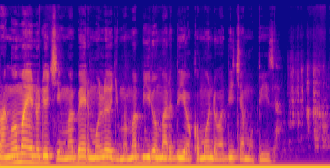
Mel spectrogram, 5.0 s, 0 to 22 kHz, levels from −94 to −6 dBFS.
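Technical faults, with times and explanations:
Throughout: DC offset, the speech sits on a constant shift of about -17 dBFS, inaudible itself but eating headroom and leaving steady energy at 0 Hz.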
